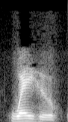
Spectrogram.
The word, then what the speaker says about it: Ywahoo: It's Dhyani Wehu, Y-W-A-H-O-O.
